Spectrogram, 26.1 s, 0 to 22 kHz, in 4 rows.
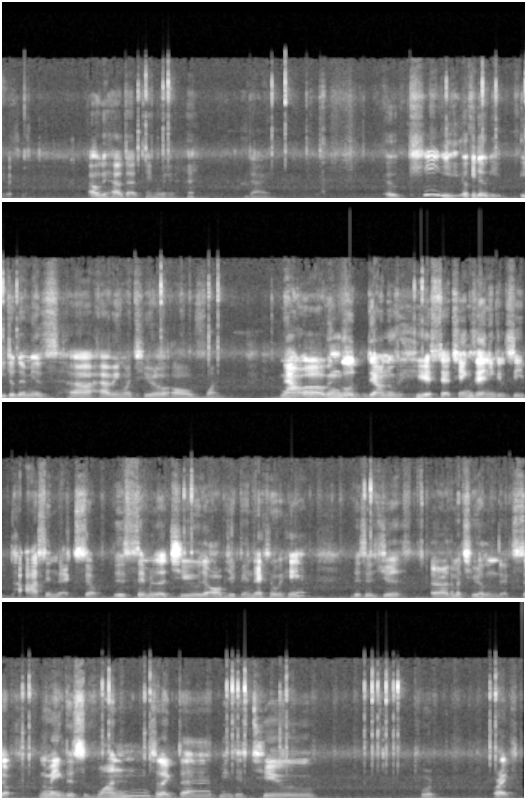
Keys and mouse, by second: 2.0 2, 2.6 x, 3.2 alt+1, 3.7 click, 5.5 shift+z, 9.1 middle click, 9.7 shift+z, 9.8-11.1 right drag, 12.4-16.3 drag, 20.6-26.1 right drag, 21.5-25.2 drag.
